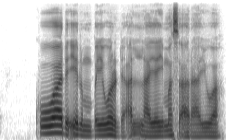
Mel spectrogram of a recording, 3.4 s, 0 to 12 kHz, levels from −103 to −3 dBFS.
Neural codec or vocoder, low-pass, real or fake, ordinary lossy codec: none; 10.8 kHz; real; none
